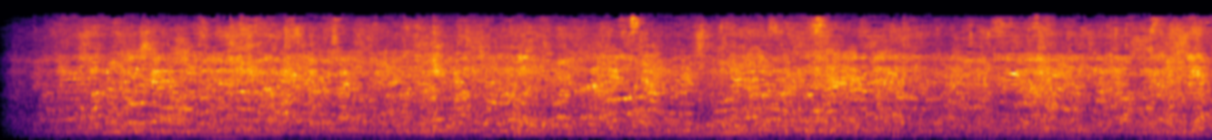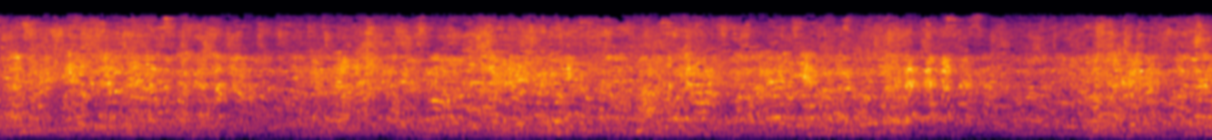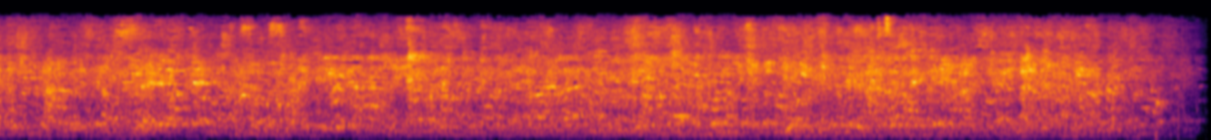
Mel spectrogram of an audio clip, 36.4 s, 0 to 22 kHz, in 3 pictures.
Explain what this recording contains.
01.10.10:18.00-18.30. the Sweetness exhibition vernissage in Arsenal Gallery on Old Market Square in Poznan/Poland.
